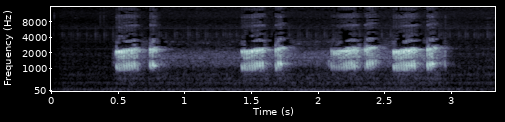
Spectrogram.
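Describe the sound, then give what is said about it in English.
A frog croaks in four loud bursts as it comes into a room, each a quick double-pulsed rasp, spaced evenly over a few seconds with quiet gaps between and no voices. “Frog came into the room.”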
